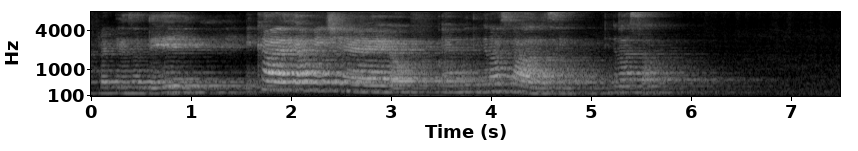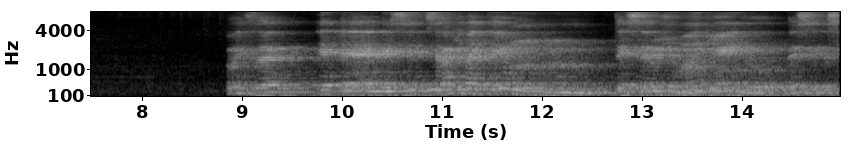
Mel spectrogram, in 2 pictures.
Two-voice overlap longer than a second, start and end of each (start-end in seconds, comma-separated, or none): none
